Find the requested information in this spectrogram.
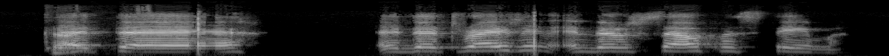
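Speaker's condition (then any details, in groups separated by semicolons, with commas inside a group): Cerebral palsy; uses a wheelchair, mother of two children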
